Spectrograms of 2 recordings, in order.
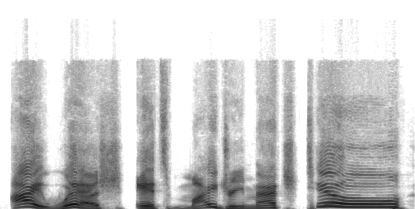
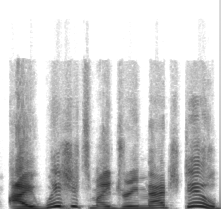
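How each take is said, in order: First: Slow, with a pause before too; intended reading. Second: "dream match too" run together in one phrase; as written. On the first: Correcting the CEO's message, reads the intended slow version. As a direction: read it as dream match, then "too" added separately. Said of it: "'cause you're trying to say". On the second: Showing the CEO's message as literally worded, run together. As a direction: read it the way it was actually written. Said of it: "But instead you said". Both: Shown as a demonstration.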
